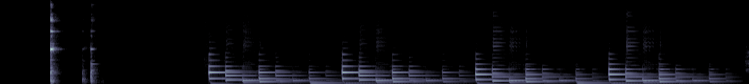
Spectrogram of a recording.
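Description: Two quick clicks, then a doorbell chime, rung by a guest arriving, plays a bright, ringing melody of overlapping tones that repeats several times, each note decaying as the next sounds, fairly loud and with no talking.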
